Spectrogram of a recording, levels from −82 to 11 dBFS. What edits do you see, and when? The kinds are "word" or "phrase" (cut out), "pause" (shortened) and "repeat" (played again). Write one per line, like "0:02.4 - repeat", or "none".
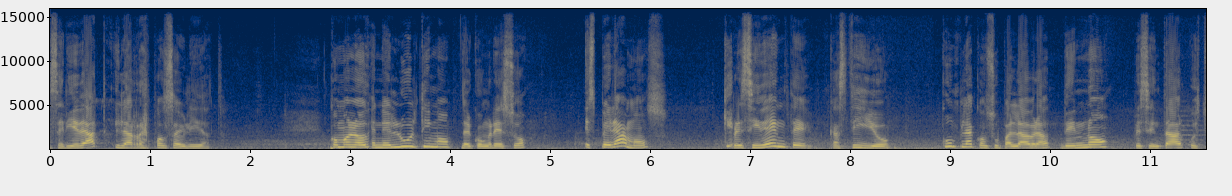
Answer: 0:03.2 - word
0:04.0 - word
0:06.8 - word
